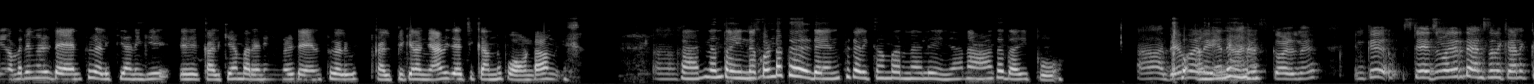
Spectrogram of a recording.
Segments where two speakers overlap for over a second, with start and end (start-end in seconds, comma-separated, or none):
none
